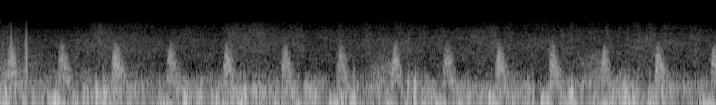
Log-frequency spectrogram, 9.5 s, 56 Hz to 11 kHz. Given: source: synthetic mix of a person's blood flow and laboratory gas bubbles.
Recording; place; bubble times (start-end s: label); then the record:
Doppler ultrasound of blood flow; subclavian vein
no bubbles
From the record:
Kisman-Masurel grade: 000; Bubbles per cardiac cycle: 0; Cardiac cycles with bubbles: 0%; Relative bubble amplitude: no bubbles discernible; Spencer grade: 0 (complete lack of bubble signals)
